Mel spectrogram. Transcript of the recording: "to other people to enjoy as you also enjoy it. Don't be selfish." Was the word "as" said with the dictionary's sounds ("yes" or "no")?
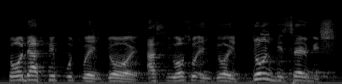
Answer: no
